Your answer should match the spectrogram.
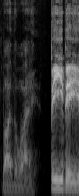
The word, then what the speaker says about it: Beeby: correct by the way bb is exactly how my name is meant to be pronounced so that's wonderful oh great yeah exactly it's not always the case sometimes uh uh it gets mispronounced a lot in letters as beefy which is a very different word but um so uh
